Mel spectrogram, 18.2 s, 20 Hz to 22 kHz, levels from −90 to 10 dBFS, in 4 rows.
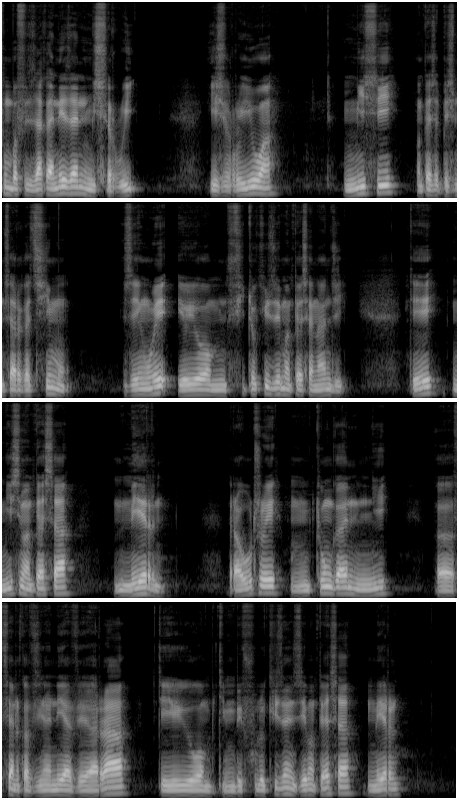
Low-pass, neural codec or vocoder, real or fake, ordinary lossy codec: none; none; real; none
